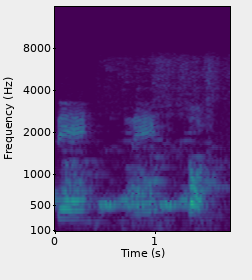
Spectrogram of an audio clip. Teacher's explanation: la sílaba tónica es tor, porque tiene mayor intensidad, y es una palabra aguda, porque la sílaba tónica es la última de la palabra.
